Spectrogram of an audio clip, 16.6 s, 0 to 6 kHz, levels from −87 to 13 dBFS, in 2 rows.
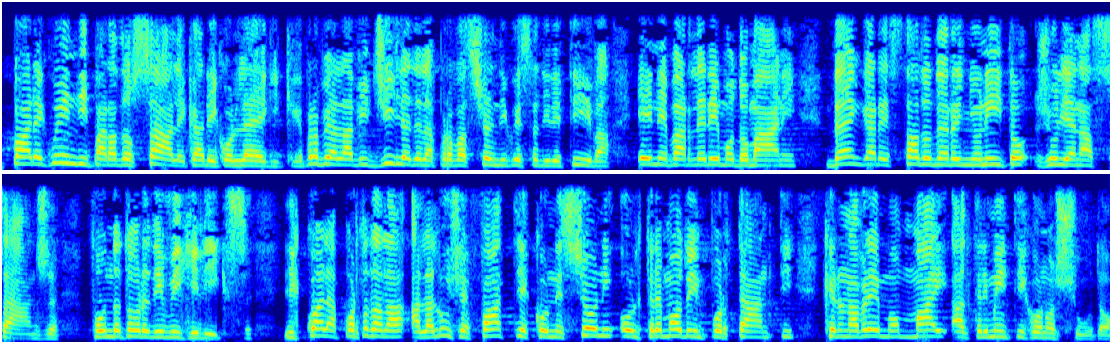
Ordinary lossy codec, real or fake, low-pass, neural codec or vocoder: none; real; 5.4 kHz; none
